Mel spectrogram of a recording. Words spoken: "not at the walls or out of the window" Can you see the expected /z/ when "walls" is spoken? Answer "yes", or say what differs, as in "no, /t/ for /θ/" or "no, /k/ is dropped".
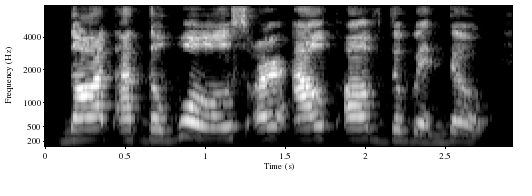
no, /s/ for /z/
